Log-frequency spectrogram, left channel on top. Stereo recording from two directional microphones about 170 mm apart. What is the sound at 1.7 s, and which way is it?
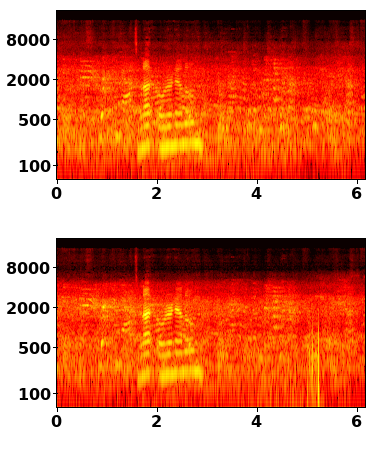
Speech, 25° left (ahead or behind).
